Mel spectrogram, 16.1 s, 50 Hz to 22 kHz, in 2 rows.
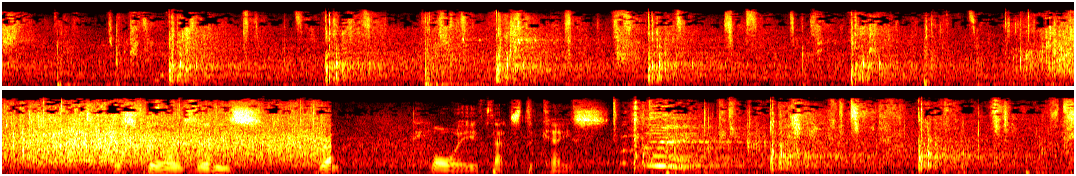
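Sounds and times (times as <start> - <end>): tennis ball struck by racquets: 0.4 - 5.3, 5.9 - 7.4, 12.7 - 16.0
crowd applause: 7.6 - 10.6.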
